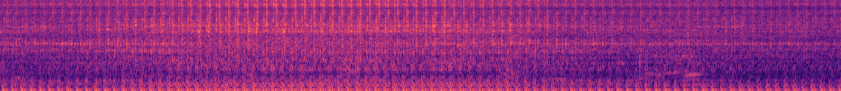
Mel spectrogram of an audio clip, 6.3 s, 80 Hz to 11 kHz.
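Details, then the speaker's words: 125cc Chinese quad of Honda 125 design, after a carburetor fix for hard starting and stalling (dirty pilot jet, crud in bowl, mixture screw leaking past threads, cleaned and sealed): steady single-cylinder idle, even for 40 minutes, no stumbles. "The thing sat there and idled and ran for 40 minutes. Not a problem, not a hiccup. Nice and smooth."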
